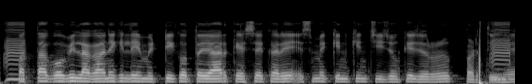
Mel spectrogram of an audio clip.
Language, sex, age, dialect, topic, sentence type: Hindi, male, 25-30, Garhwali, agriculture, question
